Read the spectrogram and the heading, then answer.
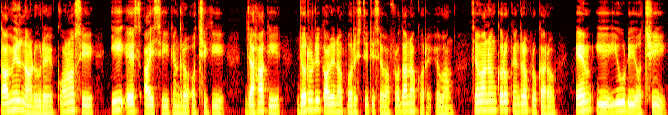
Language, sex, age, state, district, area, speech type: Odia, male, 18-30, Odisha, Bhadrak, rural, read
